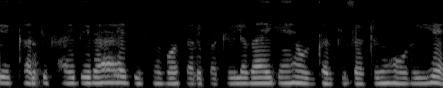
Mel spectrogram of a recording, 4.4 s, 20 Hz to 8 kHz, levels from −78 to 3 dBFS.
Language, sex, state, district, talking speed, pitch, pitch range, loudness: Hindi, female, Uttar Pradesh, Deoria, 285 wpm, 190 Hz, 185-200 Hz, -37 LUFS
